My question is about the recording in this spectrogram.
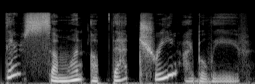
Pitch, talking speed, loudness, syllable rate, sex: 185 Hz, 165 wpm, -17 LUFS, 5.3 syllables/s, female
